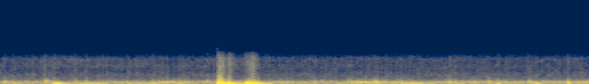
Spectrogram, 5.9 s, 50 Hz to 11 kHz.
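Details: Normal fetal heart tones on Doppler: soft, rapid, whooshing fetal heartbeat about 150 beats per minute, within the normal fetal range.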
